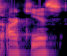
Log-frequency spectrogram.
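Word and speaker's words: Arceus: who pronounce it this arus I do say arus I know the I know the root word I know Pokemon official says archus I don't care I think it sounds silly I like to say arus and you have any uh hot takes on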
